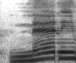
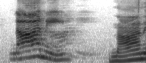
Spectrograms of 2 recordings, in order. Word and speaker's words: Nani: I don't know how to pronounce anyone's names. Adrian Pellerin, Adrian Frimpong, and Katie Sicking, Justin Miller, Nanny Mendez, Kathleen Cameron, and Tommy Washbush. Nani.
